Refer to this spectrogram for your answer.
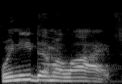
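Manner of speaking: loud yell in a character voice. Yelling an order to the others in a fight: in-character yell. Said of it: "I'm just gonna yell".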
